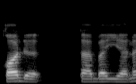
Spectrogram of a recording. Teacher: Misalkan qad tabayyana dibaca qad tabayyana, dalnya melebur ke ta. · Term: idgham kamil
